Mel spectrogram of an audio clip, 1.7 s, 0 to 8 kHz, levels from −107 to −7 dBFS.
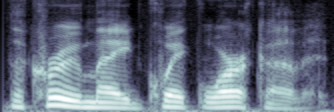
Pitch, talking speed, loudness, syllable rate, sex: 135 Hz, 250 wpm, -15 LUFS, 4.3 syllables/s, male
